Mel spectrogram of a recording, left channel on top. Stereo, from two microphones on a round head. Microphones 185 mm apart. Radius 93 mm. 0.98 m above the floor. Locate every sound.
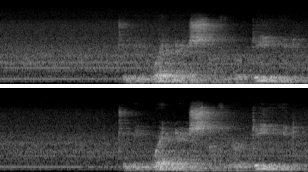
1.2 s a woman speaking: 10° left (ahead or behind), 2.5 m; by 3.0 s 20° right (ahead or behind), 1.8 m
